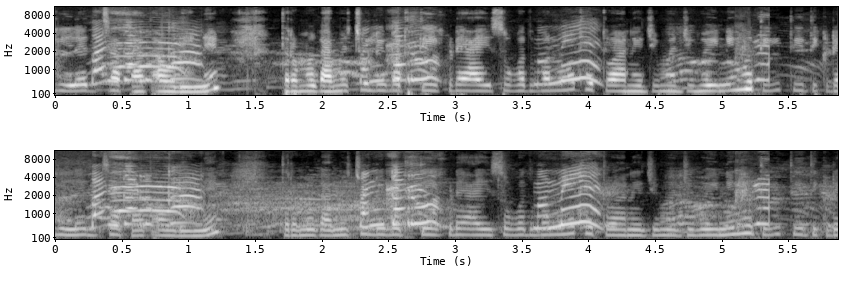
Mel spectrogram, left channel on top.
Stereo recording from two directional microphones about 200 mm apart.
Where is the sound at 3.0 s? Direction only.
45° left (ahead or behind).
